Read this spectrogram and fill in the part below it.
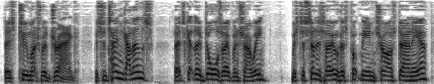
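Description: A male narrator voicing a gruff, tired but commanding city police commander in an audiobook, giving brisk, clipped orders. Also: fairly high pitch, lively intonation, a bit bright, no echo, dull audio, pitched above the performer's own voice.

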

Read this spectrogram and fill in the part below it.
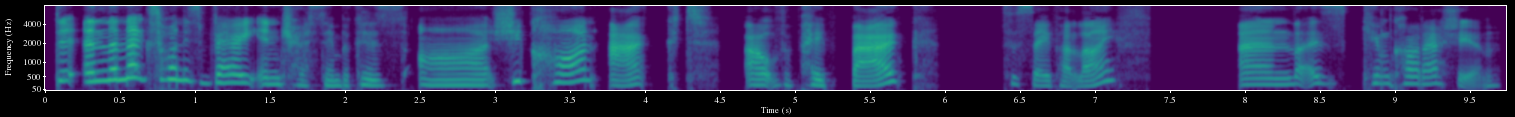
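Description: A woman co-hosts a casual podcast, and her voice is bright and sharp, with a lively pitch that swings up and down. She laughs all the time, and her sound is dry and close to the mic. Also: measured pace, dry recording. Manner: laughs constantly, animated. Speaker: podcast co-host. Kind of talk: casual chat.

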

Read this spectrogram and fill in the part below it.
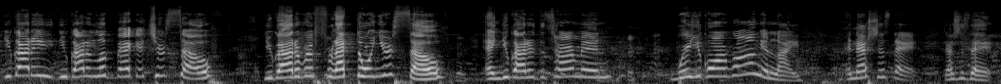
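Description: Blunt Philly woman, high voice. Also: sharp tone. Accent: Philadelphia. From Philadelphia, USA. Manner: blunt, profane, laughing, preachy. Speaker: podcast co-host. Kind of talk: live podcast talk before an audience.

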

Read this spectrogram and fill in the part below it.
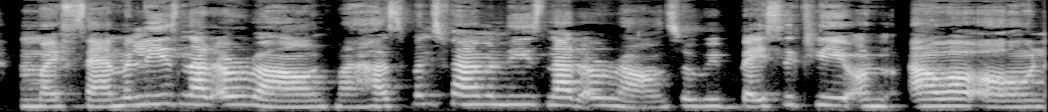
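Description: A woman's voice: fairly high pitch, a bit bright. A woman in her thirties whose first language is Dutch, chatting as an interview guest in a rambling way, full of "like" fillers. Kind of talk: casual interview chat.

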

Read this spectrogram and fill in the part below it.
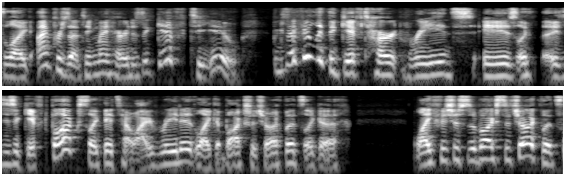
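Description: Male podcast host, North American, notably high voice. Casual, profane, self-mocking solo rambler, recorded dull on a laptop. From Massachusetts, United States. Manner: self-deprecating, profane, digressive. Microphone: built-in laptop microphone.

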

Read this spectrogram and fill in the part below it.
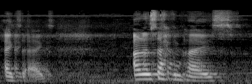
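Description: A woman's voice: medium pitch, unhurried, a bit bright, rough recording. Chatty young woman on student radio. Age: young adult. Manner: chatty, jokey, opinionated. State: croaky voice. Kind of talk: casual radio chat.

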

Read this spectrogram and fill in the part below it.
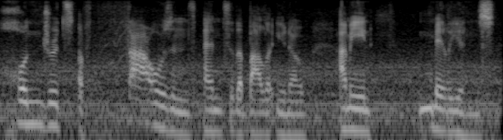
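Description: A man playing a chatty, excitable, over-prepared first-time runner in an audio play, speaking in clipped short phrases. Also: mid-range voice, measured pace, natural voice. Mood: keen, boastful. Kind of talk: naturalistic audio play acting. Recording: clear background noise, vehicle ambience.

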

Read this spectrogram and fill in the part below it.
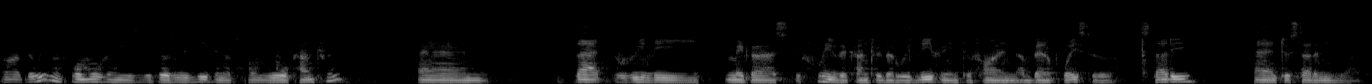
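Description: A man from Sudan who works as a school learning support officer, answering interview questions in a measured, slightly halting way. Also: fairly even intonation. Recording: dull low-fidelity school recording.

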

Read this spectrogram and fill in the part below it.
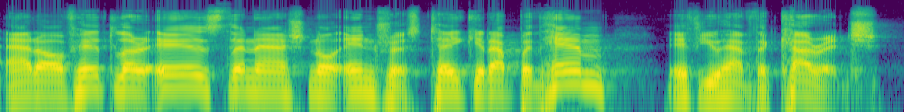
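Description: Guy voicing sneering fascist hecklers, lazy drawl, raised higher than his own voice. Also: animated, fairly quick, a bit bright, dry recording, studio quality.

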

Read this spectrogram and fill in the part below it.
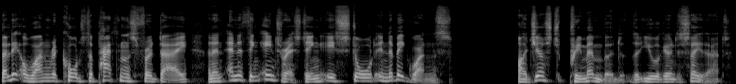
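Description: A man's voice: medium pitch, big pitch swings, a little fast, fairly bright tone, no echo, clean studio sound, voice pushed up. A man voicing an old male sweeper monk, blunt and folksy, who mutters and drops his grammar. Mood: confiding.

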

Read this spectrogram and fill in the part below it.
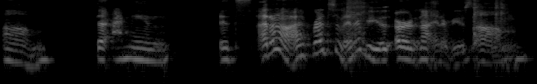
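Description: A woman co-hosting a podcast, chatting casually and haltingly as she thinks aloud. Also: mid-range voice, sing-song, a bit bright, breathy edge. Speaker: podcast co-host. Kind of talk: casual chat about shows and comics.

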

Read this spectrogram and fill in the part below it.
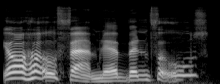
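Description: A woman's voice: mid-range voice, wildly swooping pitch, normal speed, creaky, a bit bright, no echo, clean studio sound, pitched above the performer's own voice, full character voice. A woman voicing a scheming middle-aged male duke who commands with falsely friendly, silky menace. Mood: silkily coaxing.

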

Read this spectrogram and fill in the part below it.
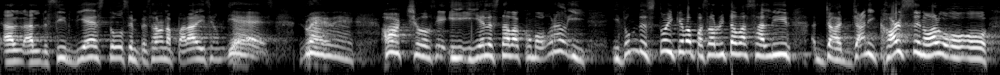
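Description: A man preaching an animated sermon, swinging between loud excited voices and soft hushed lines. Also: sits high, vocal fry. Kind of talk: animated sermon with acted-out anecdotes. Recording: long hall reverb.

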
